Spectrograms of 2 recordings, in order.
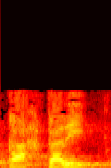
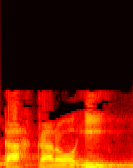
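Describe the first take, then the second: First: The word ends with a short 'ari' sound. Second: The word ends with a long 'aa-yi' sound. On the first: The speaker calls it right. "اگر بخوام تلفظ درست کرده باشیم" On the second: The speaker calls it wrong. "معمولا تو حوزه میگن قهقرایی"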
